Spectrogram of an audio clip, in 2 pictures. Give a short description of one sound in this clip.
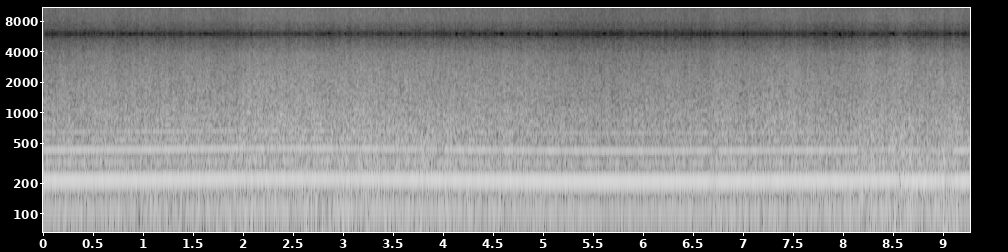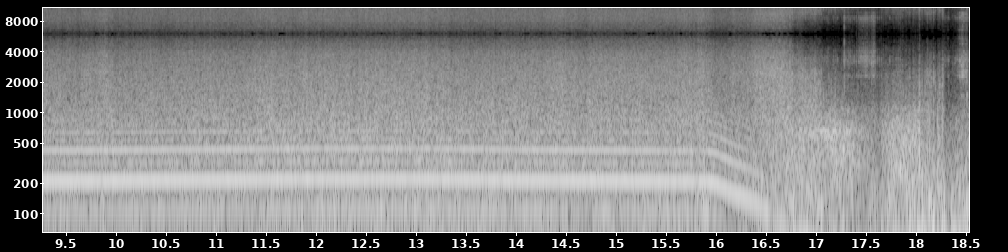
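A small electric motor whines steadily, then winds down and stops.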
